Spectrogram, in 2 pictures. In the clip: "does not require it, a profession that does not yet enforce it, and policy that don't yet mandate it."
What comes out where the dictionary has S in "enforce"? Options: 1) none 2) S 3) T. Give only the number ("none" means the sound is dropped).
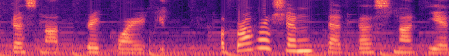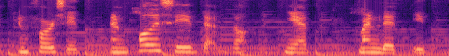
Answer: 2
